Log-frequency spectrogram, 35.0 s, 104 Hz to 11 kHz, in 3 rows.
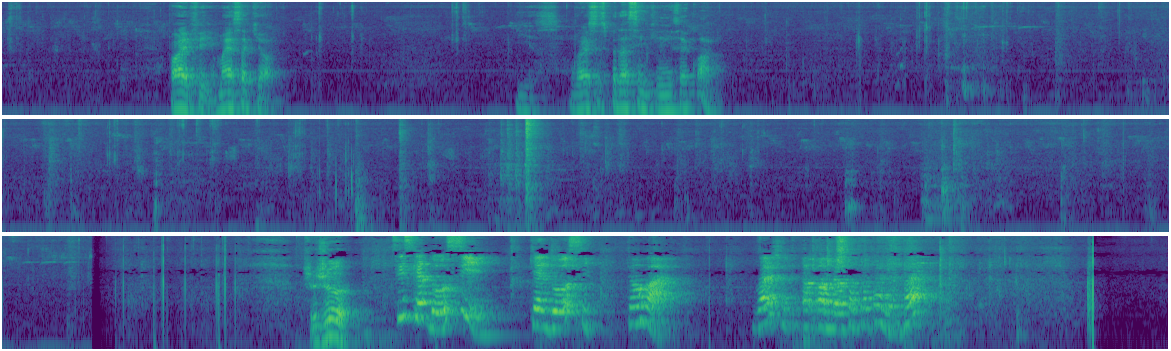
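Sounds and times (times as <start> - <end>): cat chewing crunchy biscuits: 0.0 - 1.7, 2.3 - 24.2.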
